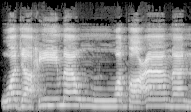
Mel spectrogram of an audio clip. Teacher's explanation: ہم میم کو واو مشدد کے ساتھ ملا کر ادا کریں گے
